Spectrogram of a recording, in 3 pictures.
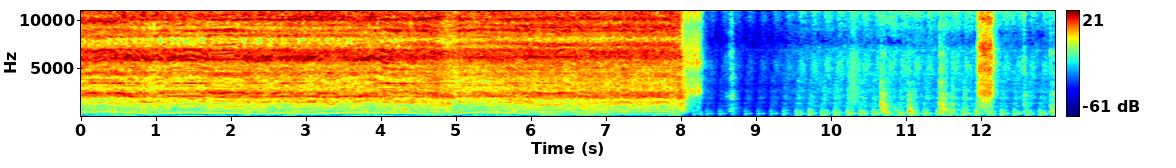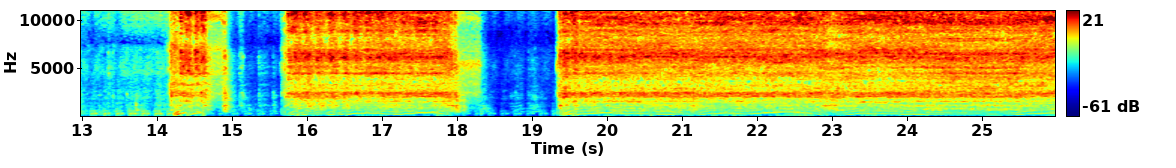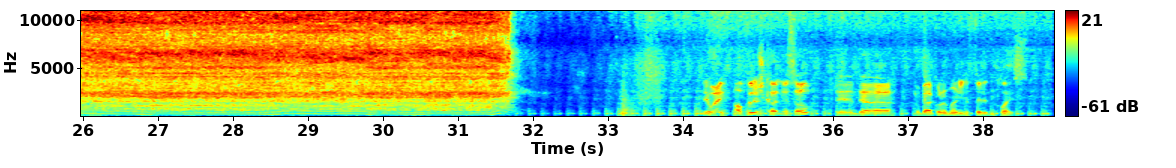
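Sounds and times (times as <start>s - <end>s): power tool cutting sheet steel: 0.0s - 8.4s, 11.9s - 12.3s, 14.2s - 18.5s, 19.3s - 32.1s.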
